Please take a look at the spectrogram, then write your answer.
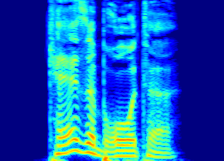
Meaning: nominative/accusative/genitive plural of Käsebrot
- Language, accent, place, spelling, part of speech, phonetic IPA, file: German, Germany, Berlin, Käsebrote, noun, [ˈkɛːzəˌbʁoːtə], De-Käsebrote.ogg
